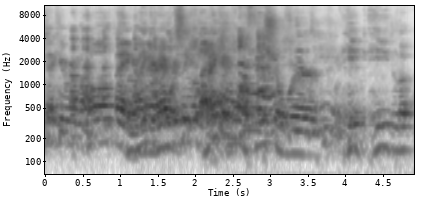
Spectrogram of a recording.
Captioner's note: laughter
